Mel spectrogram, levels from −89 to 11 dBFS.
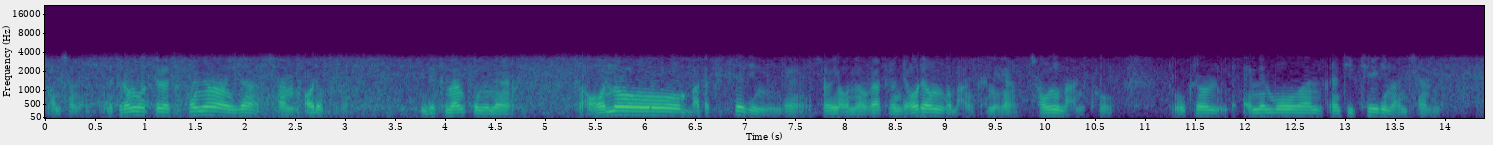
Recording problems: phone-call audio; poor line
train or aircraft noise; noticeable; throughout; 15 dB below the speech

